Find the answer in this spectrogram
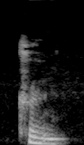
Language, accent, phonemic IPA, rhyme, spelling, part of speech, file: English, Southern England, /kɹuːn/, -uːn, croon, verb / noun, LL-Q1860 (eng)-croon.wav
- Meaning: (verb) To hum or sing (a song or tune), or to speak (words), softly in a low pitch or in a sentimental manner; specifically, to sing (a popular song) in a low, mellow voice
